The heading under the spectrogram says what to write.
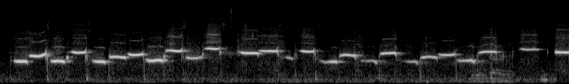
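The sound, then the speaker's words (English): A person whistles a horror movie theme melody, a quick, repeating run of bright notes rising and falling in a cyclical pattern, clear with no talking. “I whistle that in elevators just to see if somebody kicks in the bass line, you know?”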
